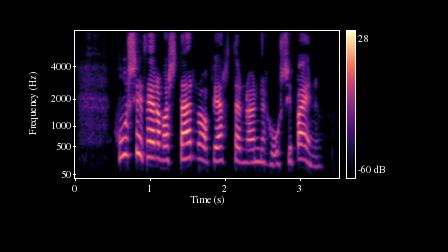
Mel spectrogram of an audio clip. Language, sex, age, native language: Icelandic, female, 60-69, Icelandic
